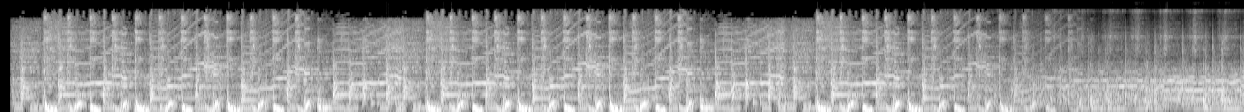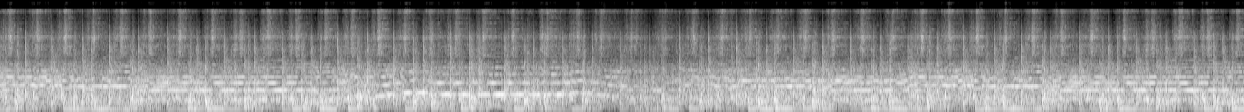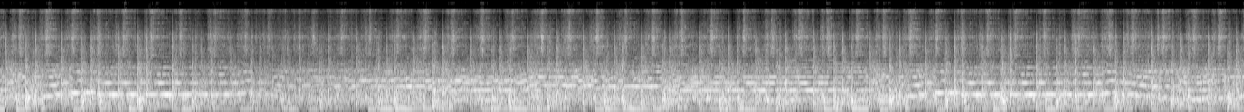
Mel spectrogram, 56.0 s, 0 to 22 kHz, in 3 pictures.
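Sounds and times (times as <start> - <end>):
melody of held notes: 0.2 - 55.9
dense steady drum beat: 0.6 - 5.3, 12.2 - 17.4.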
